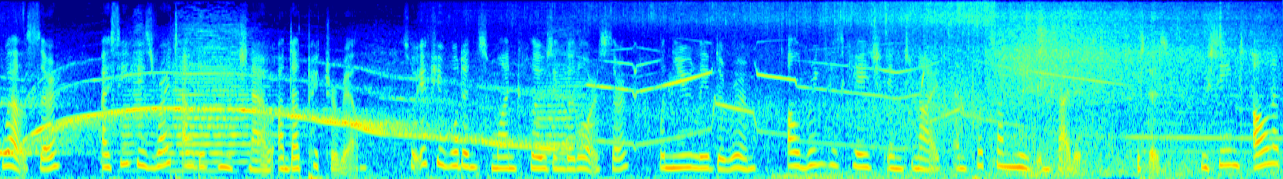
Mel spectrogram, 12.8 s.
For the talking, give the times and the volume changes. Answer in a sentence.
The talking can be heard from 0.0 to 12.7 s, at a steady volume.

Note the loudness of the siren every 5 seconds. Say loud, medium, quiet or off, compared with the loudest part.
loud, medium, quiet.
